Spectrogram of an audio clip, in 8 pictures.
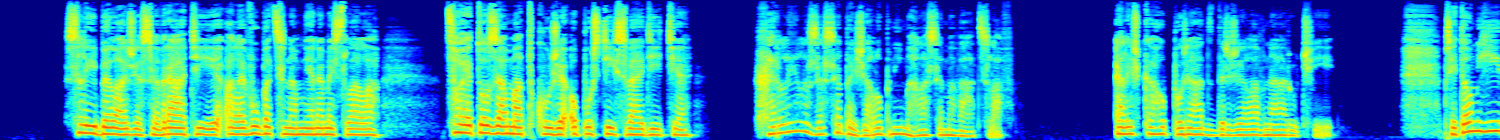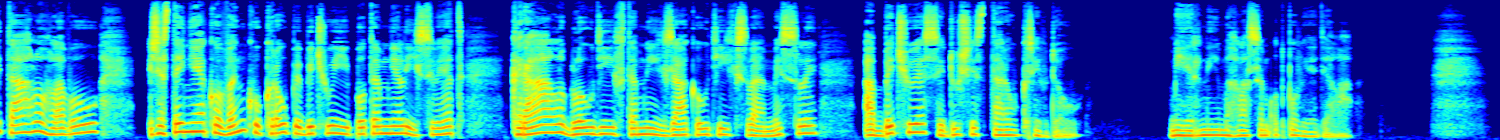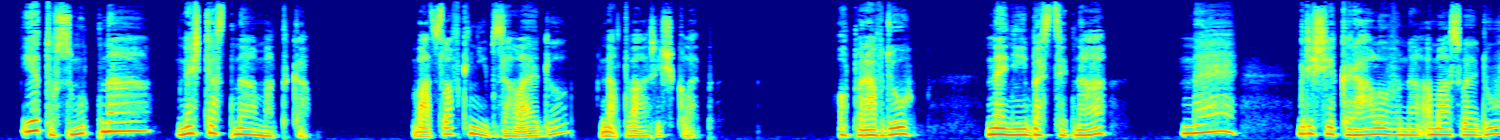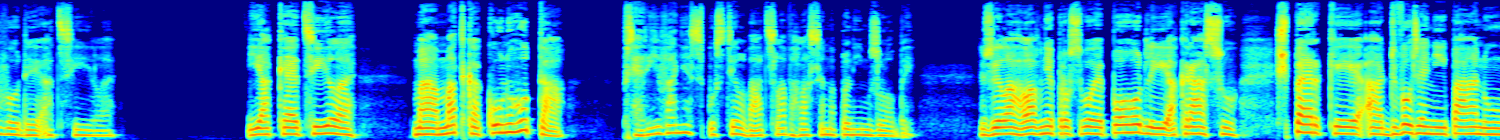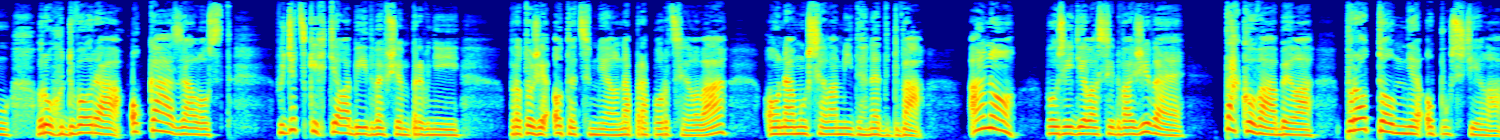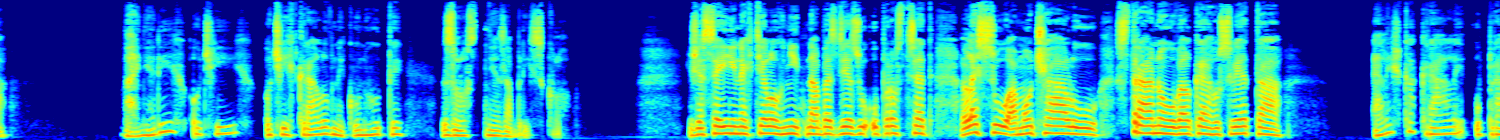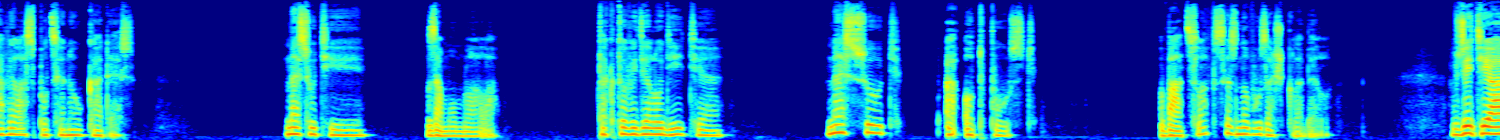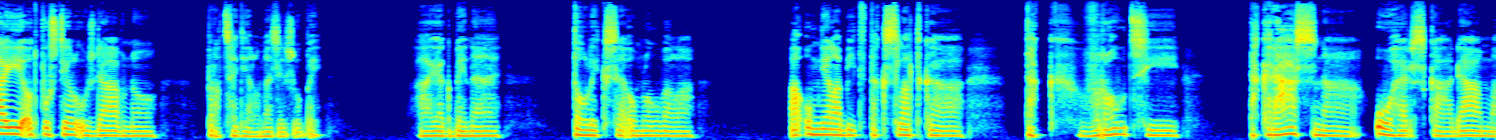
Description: Markéta Přemyslovna audiokniha
Ukázka z knihy
Vyrobilo studio Soundguru.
